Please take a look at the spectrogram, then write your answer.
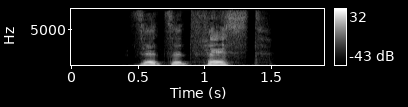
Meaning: second-person plural subjunctive I of festsetzen
- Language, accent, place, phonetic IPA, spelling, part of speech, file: German, Germany, Berlin, [ˌzɛt͡sət ˈfɛst], setzet fest, verb, De-setzet fest.ogg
